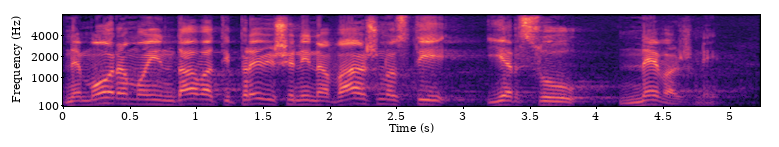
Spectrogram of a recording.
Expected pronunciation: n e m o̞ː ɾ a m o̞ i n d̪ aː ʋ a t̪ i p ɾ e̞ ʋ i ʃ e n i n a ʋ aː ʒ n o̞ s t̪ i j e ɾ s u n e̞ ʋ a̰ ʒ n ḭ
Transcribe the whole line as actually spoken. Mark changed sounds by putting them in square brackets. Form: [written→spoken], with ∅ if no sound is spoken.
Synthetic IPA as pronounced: n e m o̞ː ɾ a m o̞ i [n→m] d̪ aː ʋ a t̪ i p ɾ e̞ ʋ i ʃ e n i n a ʋ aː ʒ n o̞ s t̪ i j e ɾ s u n e̞ ʋ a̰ ʒ n ḭ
